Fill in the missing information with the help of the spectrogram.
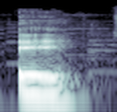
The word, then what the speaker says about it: hais: Oui, ça c'est l'infinitif, mais on prononce je hais, tu hais, right. – il hait.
